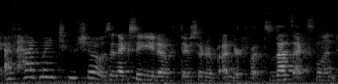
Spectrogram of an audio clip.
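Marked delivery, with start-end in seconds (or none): 0.0-1.1 lightly voiced child, pitched higher; a higher-pitched take on a child reporting back; child quote. Expert quoting children on their screen time, lightly voiced child. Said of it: "children will say".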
